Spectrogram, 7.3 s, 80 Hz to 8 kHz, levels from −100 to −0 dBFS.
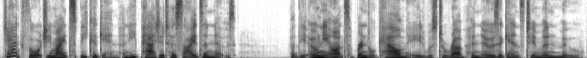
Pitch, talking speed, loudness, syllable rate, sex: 175 Hz, 235 wpm, -17 LUFS, 5.5 syllables/s, female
